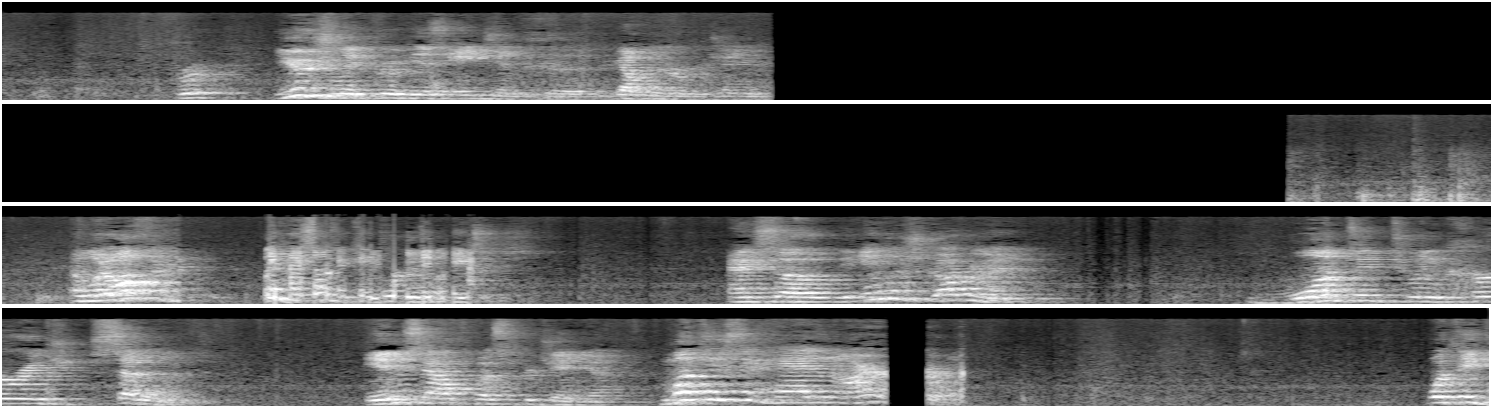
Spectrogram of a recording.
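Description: A man speaks to an audience through a microphone in a lively, animated way.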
